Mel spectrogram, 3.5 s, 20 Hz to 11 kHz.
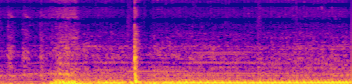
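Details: Porsche 944 at idle before replacement of the loud alternator (output about 12 V, dipping to 11, reaching 13); deep, heavy chugging like a train, though finding attributes it to a noisy AC compressor.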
